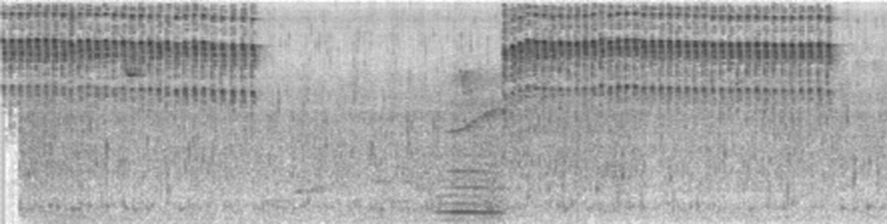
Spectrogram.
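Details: Woodpecker giving two bursts of fast, evenly repeated high chirps, each lasting about two and a half seconds and separated by a quiet gap in which a faint rising tone is heard.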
